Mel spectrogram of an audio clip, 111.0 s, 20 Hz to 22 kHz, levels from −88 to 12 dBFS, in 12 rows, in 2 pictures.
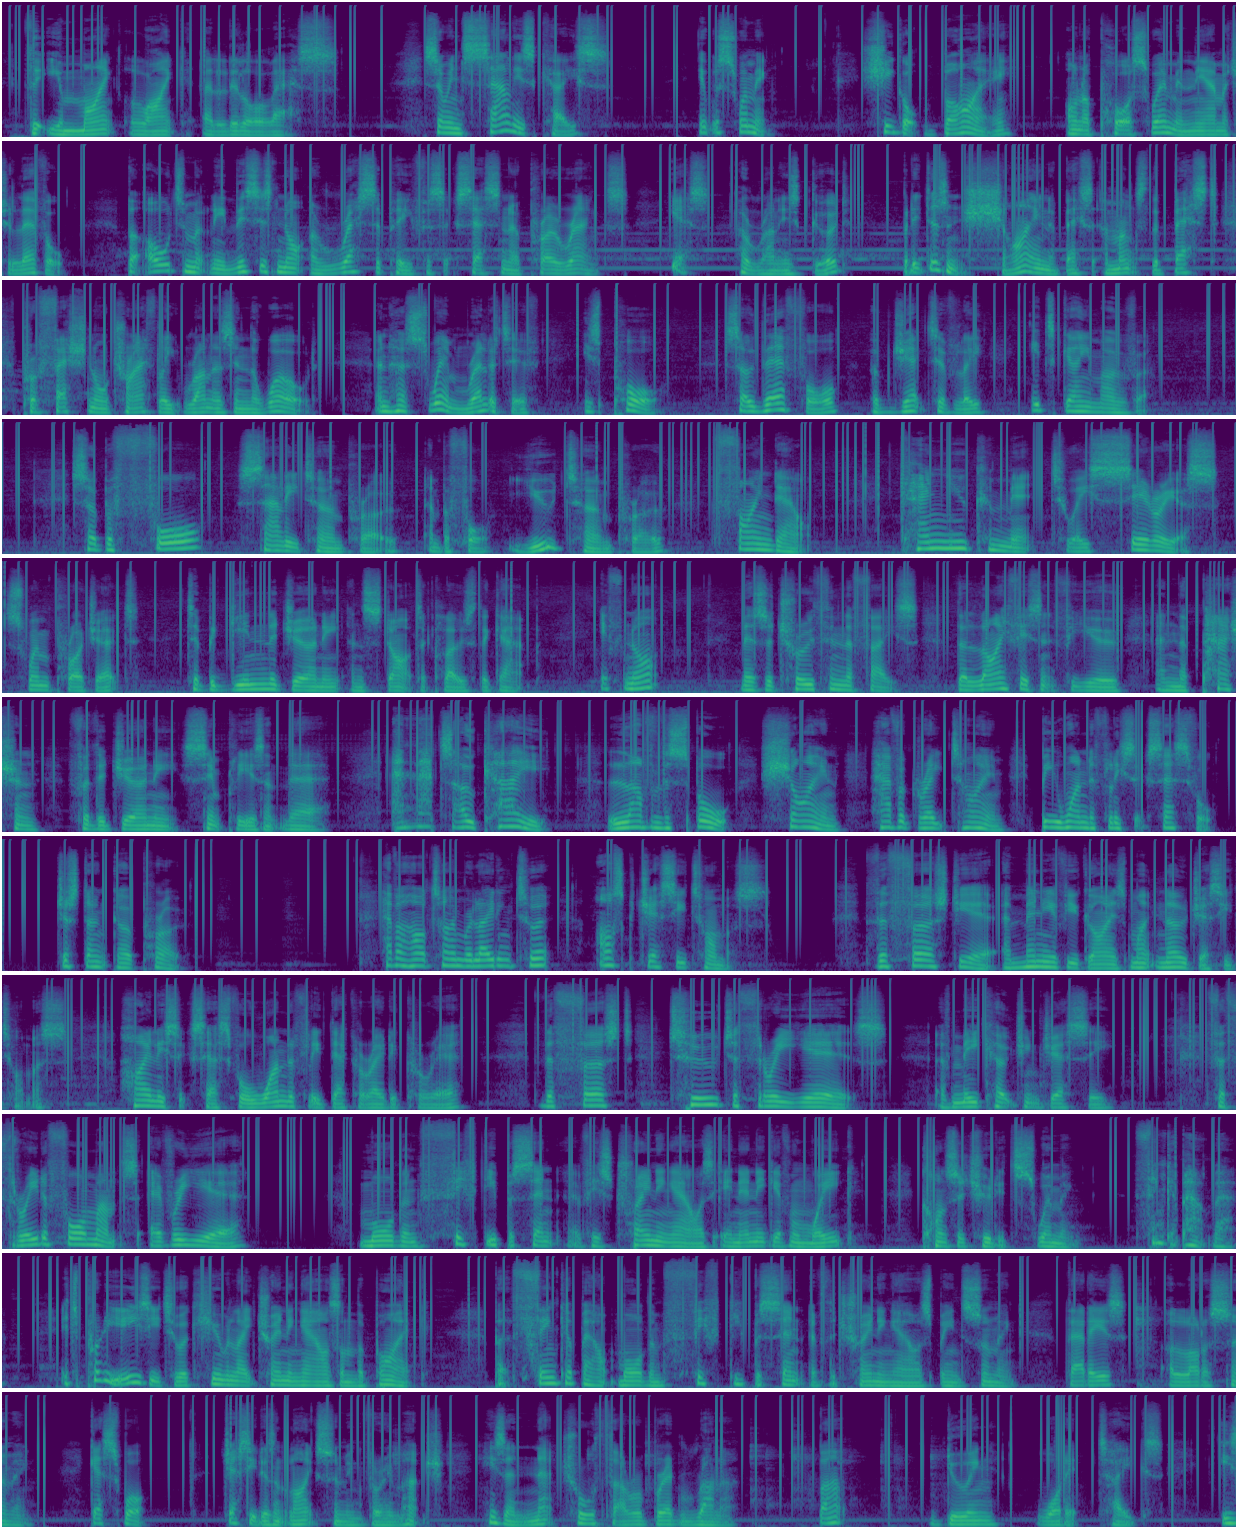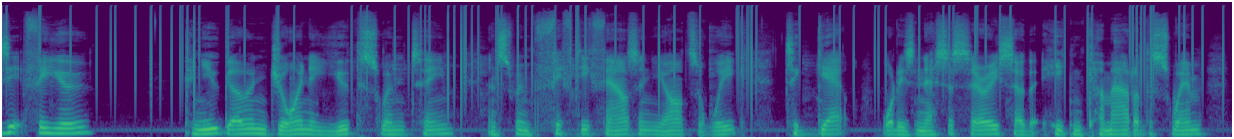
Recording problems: crackle, like an old record; noticeable; 10 dB below the speech
household noises; faint; throughout; 30 dB below the speech

